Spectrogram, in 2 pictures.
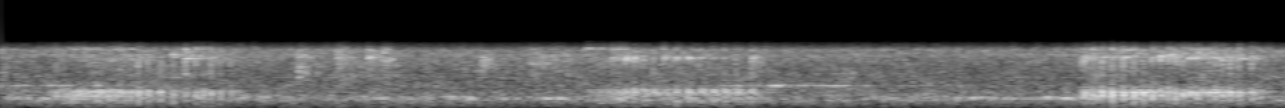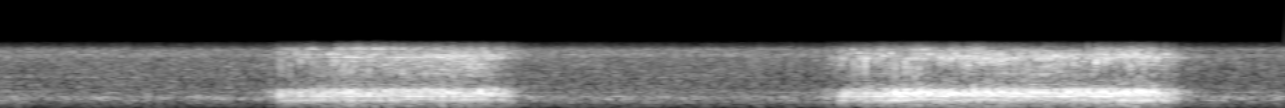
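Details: Snoring: loud, rough, buzzing snores in regular cycles with quiet gaps between breaths, growing louder toward the end; ordinary snoring.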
